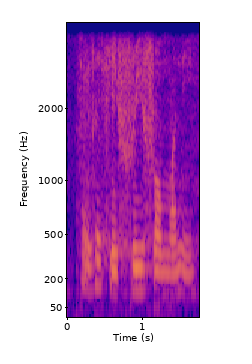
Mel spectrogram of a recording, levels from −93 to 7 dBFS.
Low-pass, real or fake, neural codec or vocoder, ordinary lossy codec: 3.6 kHz; fake; codec, 16 kHz, 16 kbps, FreqCodec, smaller model; none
